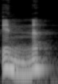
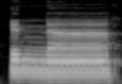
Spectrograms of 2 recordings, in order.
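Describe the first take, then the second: First: The final vowel is dropped, ending short. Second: The final vowel is held for two counts. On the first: The speaker calls it wrong. "If you just say in, you are omitting this alif sukun" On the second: The speaker calls it right. "you have to hold that to two counts"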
